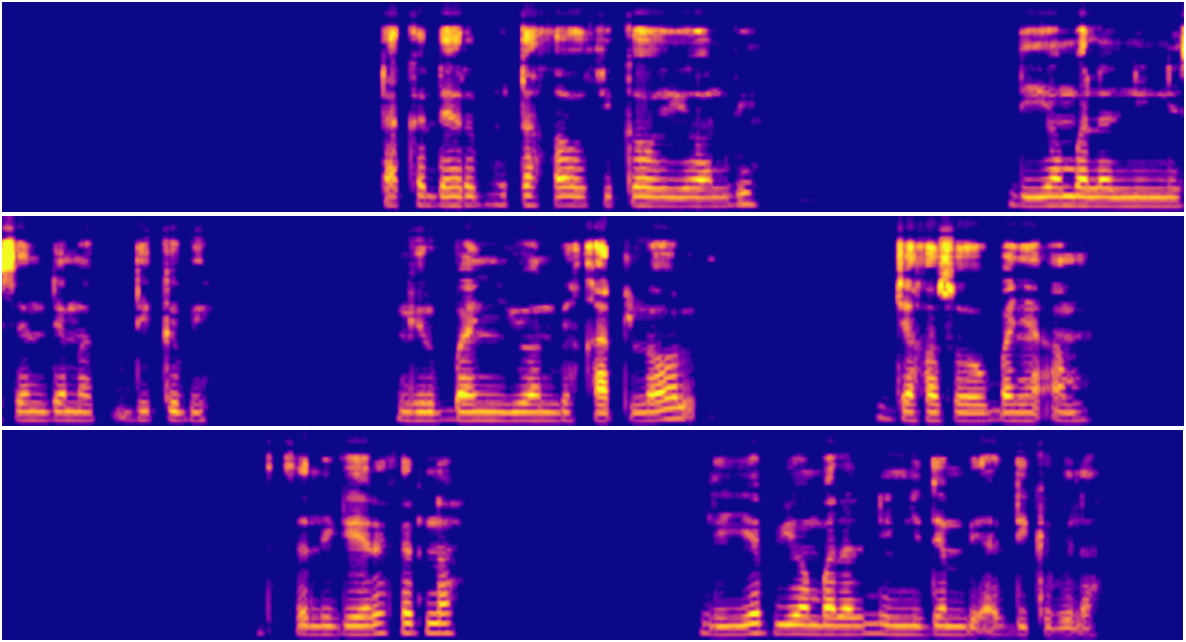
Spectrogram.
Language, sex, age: Wolof, male, 25-35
